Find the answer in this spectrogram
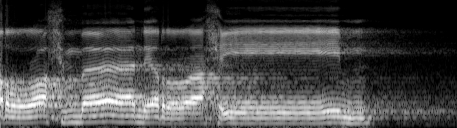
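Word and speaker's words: الرحمن الرحيم: yaitu huruf OL lah roknya di tasjid Hai arrohmanirrohim ya bukan ar-rahman ar-rahman Il Rohim sulitkan bacanya semacam itu Hai Bond dari dua ini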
